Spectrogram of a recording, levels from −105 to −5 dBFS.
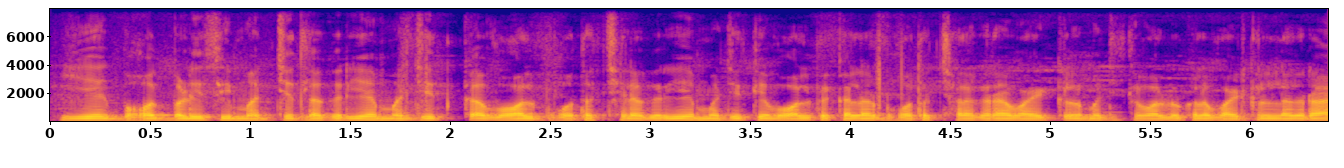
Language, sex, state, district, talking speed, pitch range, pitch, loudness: Hindi, male, Chhattisgarh, Raipur, 335 wpm, 105-110 Hz, 110 Hz, -19 LUFS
